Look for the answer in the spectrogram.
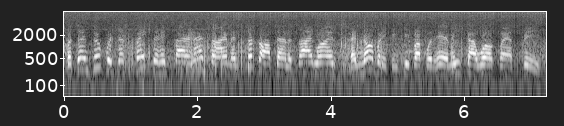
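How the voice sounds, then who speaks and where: An American man offers football analysis between plays on an archival 1980s radio broadcast. His voice is high for a man. Loud noise fills the recording behind him. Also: normal speed, few pauses. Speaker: radio color commentator.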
